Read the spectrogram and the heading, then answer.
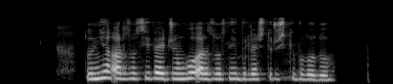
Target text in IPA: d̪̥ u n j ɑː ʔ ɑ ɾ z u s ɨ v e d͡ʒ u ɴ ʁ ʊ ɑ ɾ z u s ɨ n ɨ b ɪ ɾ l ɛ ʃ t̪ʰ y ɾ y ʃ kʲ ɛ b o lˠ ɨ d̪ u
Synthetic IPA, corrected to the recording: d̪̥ u n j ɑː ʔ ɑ ɾ z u s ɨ v ɛ d͡ʒ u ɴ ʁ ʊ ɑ ɾ z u s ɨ n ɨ b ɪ ɾ l ɛ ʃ t̪ y ɾ y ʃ kʲ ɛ b o lˠ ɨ d̪ u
